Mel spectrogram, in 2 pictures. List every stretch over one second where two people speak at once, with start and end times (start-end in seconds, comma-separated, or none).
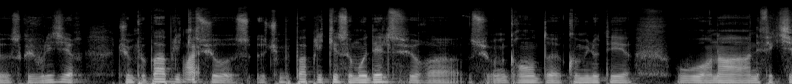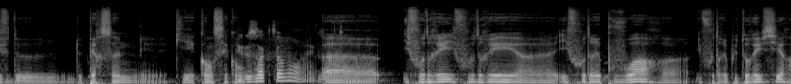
none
